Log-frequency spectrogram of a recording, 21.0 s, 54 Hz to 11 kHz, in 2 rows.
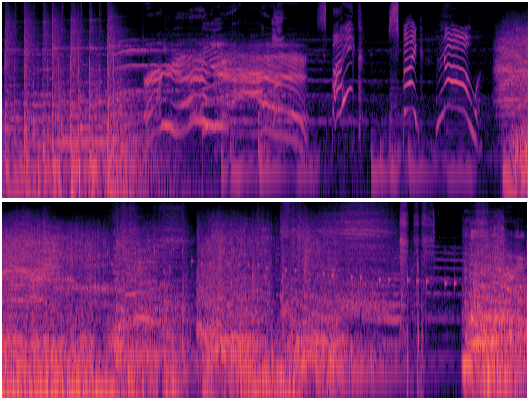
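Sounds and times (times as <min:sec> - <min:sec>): dramatic cartoon score: 0:01.4 - 0:21.0.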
